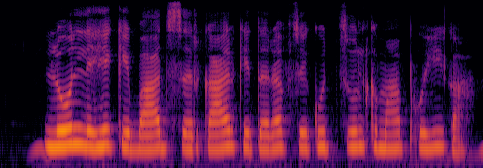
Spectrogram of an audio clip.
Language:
Chhattisgarhi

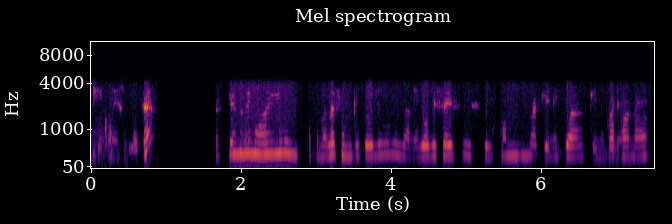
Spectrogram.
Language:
Assamese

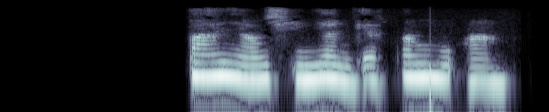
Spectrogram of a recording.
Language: Cantonese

